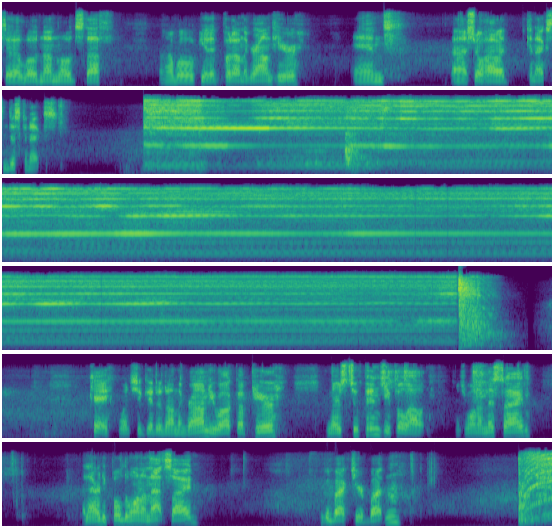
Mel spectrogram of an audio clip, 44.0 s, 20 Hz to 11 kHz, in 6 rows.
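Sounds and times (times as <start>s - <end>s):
pump motor whining: 9.2s - 28.7s, 43.6s - 44.0s
motor cutting off with clunk: 11.7s - 13.0s.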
